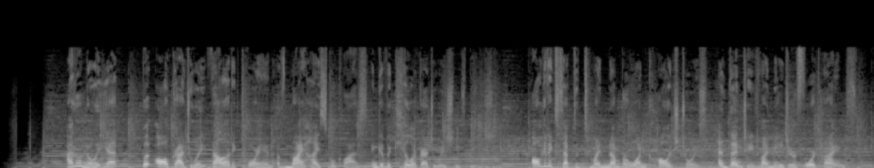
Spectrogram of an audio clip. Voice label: youthful honest genuine

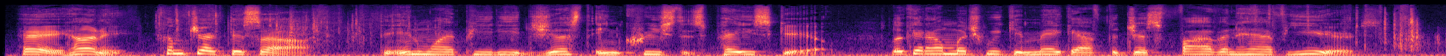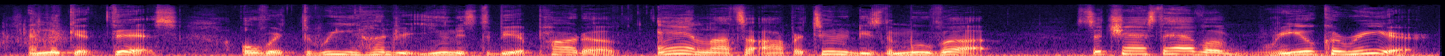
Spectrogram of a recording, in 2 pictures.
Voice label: real people urban

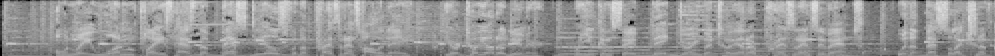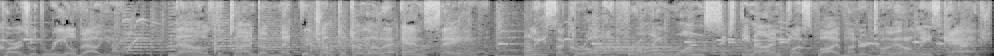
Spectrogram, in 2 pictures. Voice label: animated announcer retail

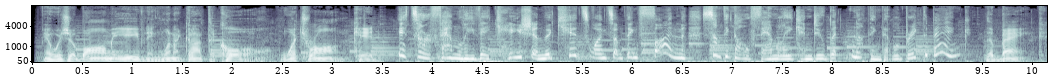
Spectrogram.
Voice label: impressions

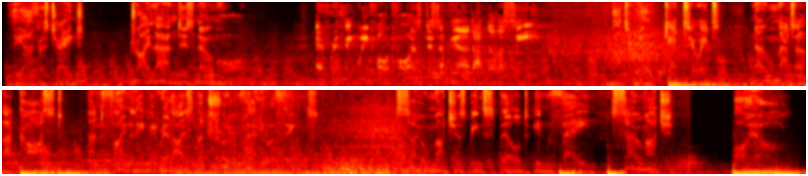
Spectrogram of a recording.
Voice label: movie trailers tough and gritty attitude

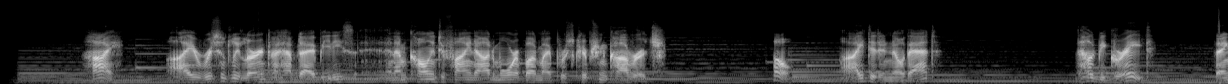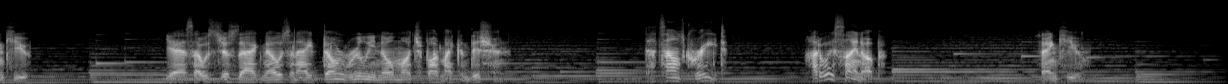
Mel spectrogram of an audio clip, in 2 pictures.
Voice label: Concerned Patient

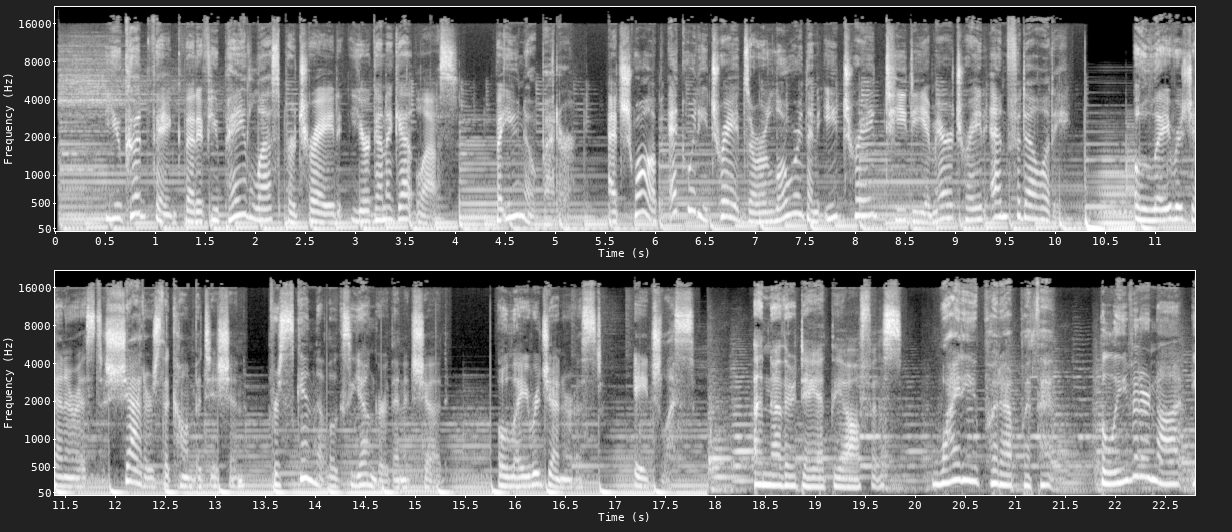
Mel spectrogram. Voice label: Commercial; young adult

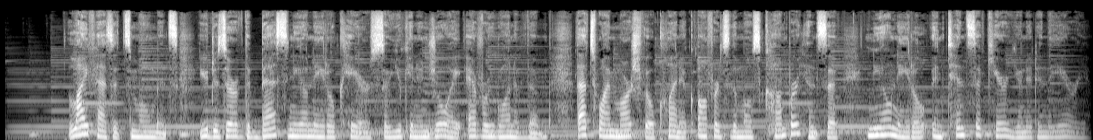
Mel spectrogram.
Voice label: thoughtful

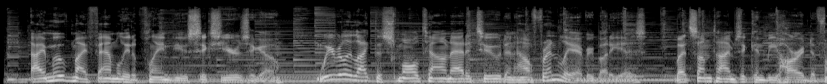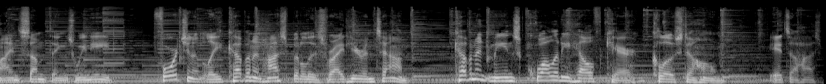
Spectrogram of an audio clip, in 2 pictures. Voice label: friendly

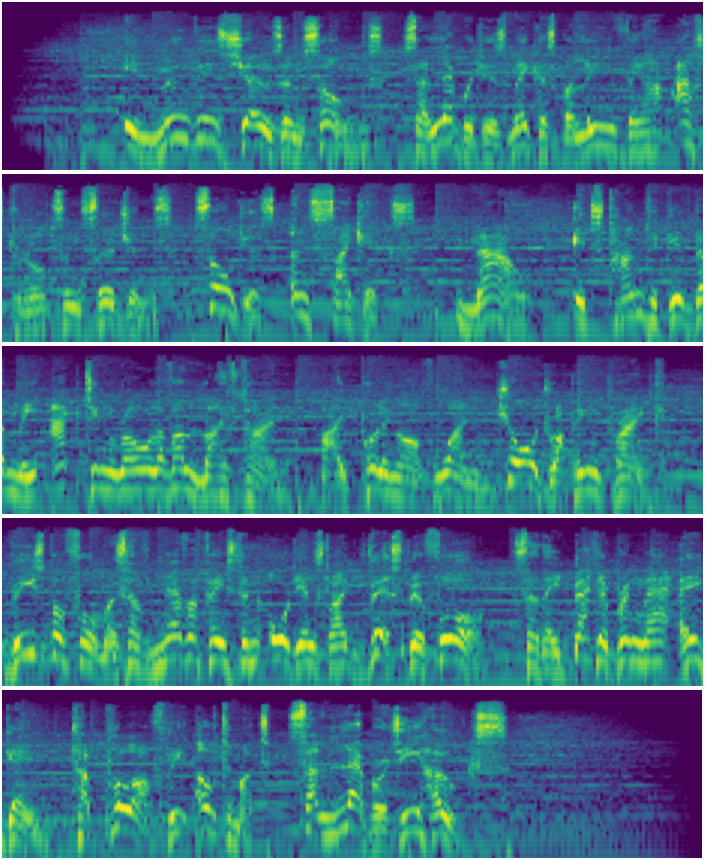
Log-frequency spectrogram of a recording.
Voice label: narrative upbeat announcer

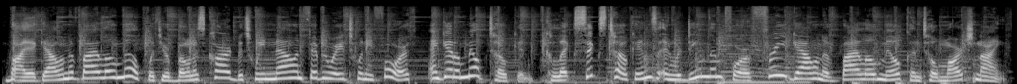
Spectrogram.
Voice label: african american announcer

